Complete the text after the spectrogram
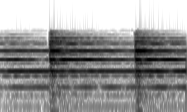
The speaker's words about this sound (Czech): Dečanska zvona ili Svetkovina srca.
